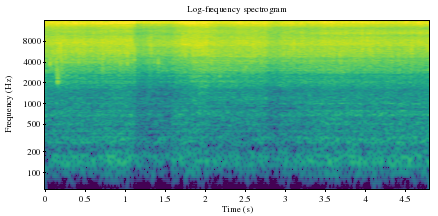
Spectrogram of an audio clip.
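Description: Chopped onions sizzling in hot mustard oil in a kadai, a steady frying hiss.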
